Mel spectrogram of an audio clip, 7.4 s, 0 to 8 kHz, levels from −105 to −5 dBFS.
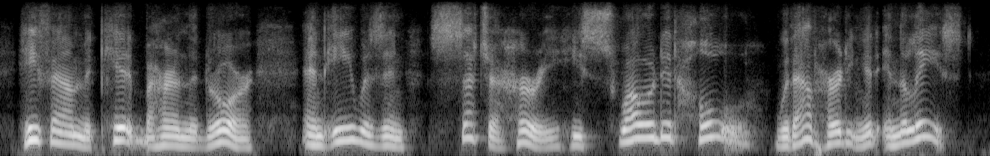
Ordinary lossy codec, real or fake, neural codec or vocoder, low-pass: Opus, 24 kbps; fake; codec, 24 kHz, 0.9 kbps, WavTokenizer, medium speech release version 1; 7.2 kHz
